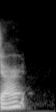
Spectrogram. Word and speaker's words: Jart: The D is silent, so it's just Jart.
